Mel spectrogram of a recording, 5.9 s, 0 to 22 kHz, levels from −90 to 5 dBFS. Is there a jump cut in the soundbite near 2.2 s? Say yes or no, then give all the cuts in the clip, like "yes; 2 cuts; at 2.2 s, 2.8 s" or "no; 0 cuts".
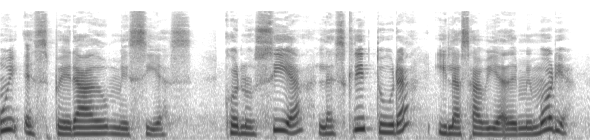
yes; 1 cut; at 2.2 s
